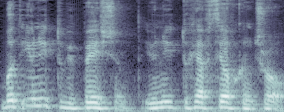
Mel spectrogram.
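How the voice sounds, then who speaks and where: In a strong Bulgarian accent, a man with a fairly high pitch sounds somewhat breathy amid audible room echo. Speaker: forex trader. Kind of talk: live stream commentary and Q&A. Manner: halting, many fillers.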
